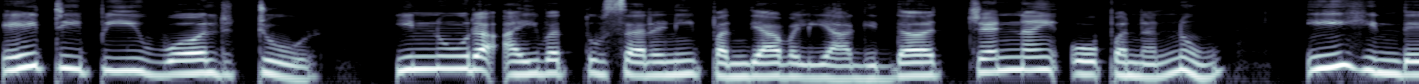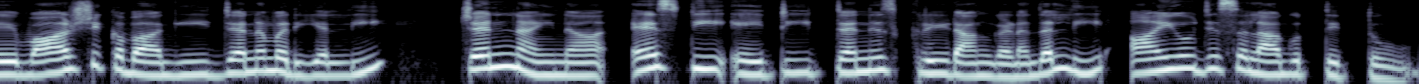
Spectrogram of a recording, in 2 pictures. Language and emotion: Kannada, neutral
